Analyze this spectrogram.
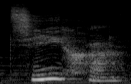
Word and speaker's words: тихо: Let's pronounce it as A to sound like native. Тихо.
